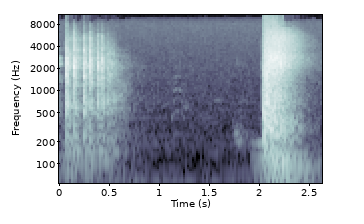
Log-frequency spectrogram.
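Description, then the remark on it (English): A single loud shotgun blast booms out at a skeet clay pigeon at a country club outside of town and decays over about half a second, preceded by a quick rattling burst of clatter and a quiet pause. “with his shotgun in his hands, shooting skeet.”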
